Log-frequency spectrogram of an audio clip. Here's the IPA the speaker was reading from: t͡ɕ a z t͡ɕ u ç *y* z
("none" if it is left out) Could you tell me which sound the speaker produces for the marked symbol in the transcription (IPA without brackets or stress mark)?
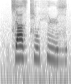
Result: y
